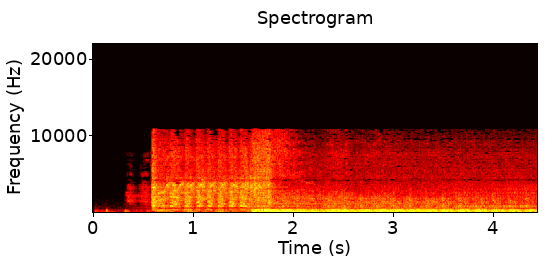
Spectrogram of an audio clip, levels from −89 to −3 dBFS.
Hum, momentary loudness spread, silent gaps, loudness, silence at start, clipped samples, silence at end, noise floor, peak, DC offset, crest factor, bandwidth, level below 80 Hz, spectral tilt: none; 5 LU; none; -23 LUFS; 0.1 s; under 0.1%; 0 s; -46 dBFS; -8 dBFS; under 0.1%; 14 dB; 11.5 kHz; -44 dBFS; -5.5 dB/octave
